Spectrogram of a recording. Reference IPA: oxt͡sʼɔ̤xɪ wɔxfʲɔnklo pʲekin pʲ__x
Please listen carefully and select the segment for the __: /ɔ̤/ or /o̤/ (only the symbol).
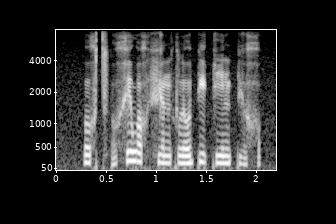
ɔ̤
